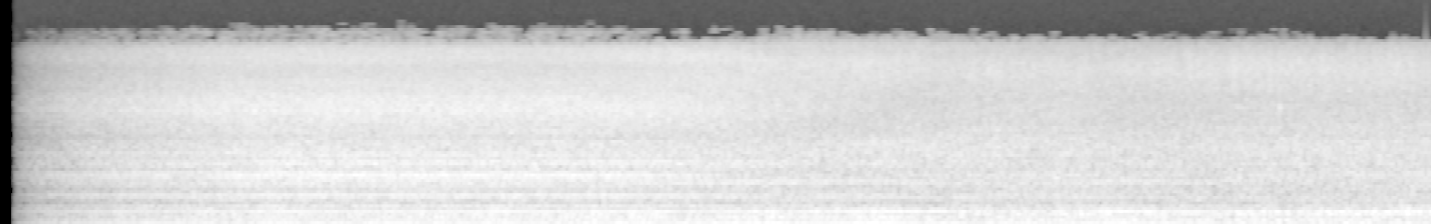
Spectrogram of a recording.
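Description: Small outboard motor running steadily, fading in at the start, with a steady hiss over its hum.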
